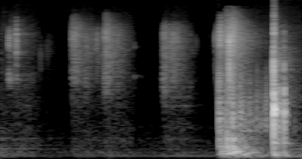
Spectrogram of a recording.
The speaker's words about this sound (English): So let's do a quick test there. So let's have some dice rolls on the table here. On the table. Okay, and now if we hit the mat.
